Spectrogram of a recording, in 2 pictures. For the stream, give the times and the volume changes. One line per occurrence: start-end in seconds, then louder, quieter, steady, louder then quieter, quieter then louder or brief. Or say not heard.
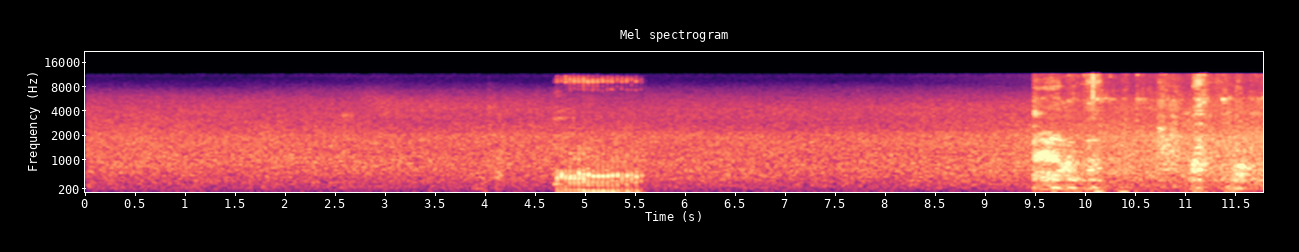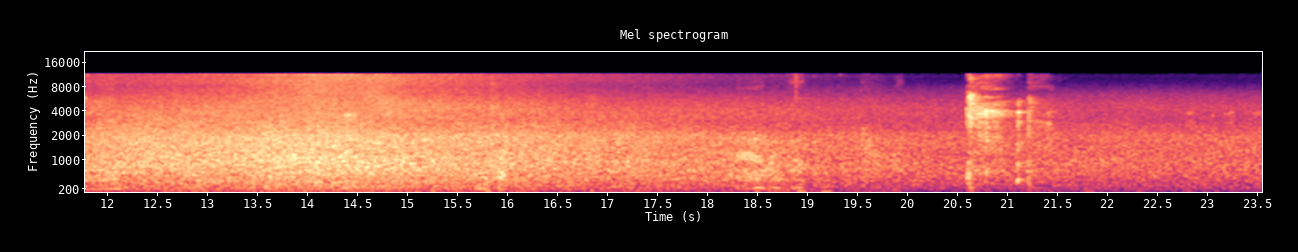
0.0-23.5 louder then quieter.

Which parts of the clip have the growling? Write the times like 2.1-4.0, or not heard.
4.7-5.6, 9.4-12.2, 18.2-20.0.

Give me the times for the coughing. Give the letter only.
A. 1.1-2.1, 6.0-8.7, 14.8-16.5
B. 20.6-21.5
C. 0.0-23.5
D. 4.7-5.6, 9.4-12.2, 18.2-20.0
B.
